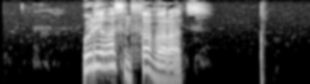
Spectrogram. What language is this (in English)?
Kabyle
